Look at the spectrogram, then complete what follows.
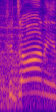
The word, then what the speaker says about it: Kidani: Kidani, that's the one.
